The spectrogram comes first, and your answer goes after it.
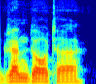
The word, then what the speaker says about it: granddaughter: one so grandchild grandson granddaughter can you see can you see the ipa there is no double d grand daughter next is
